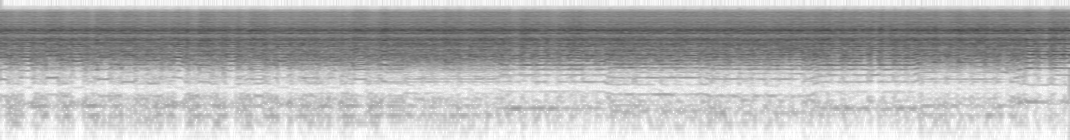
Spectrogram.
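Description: Electric guitar played alone, a melodic metal lead riff with no rhythm guitar behind it: quick picked notes, moving to longer held notes about halfway through.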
